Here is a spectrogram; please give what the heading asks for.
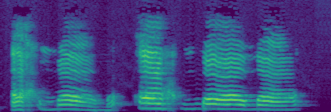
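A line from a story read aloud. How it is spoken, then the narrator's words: Daughter repeating through tears. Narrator (Russian): А дочь все твердила сквозь слезы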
